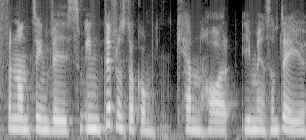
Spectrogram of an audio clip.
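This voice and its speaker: Against a silent background, the recording is very clean. A woman speaks with fairly even intonation in a plain, everyday voice. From Jönköping, Småland, Sweden. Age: 30s. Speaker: comedian and social media creator. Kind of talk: casual chat.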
